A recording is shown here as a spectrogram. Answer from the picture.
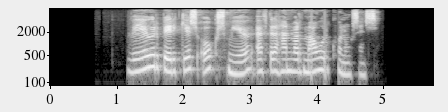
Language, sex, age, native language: Icelandic, female, 40-49, Icelandic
